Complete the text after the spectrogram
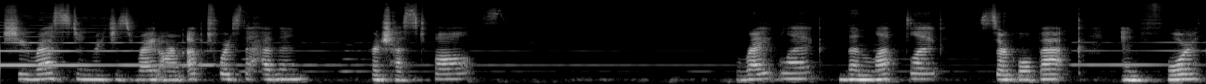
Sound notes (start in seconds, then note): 5.0 gentle whistling; 10.6 high-pitched whistling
